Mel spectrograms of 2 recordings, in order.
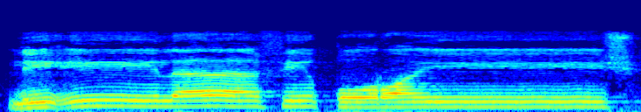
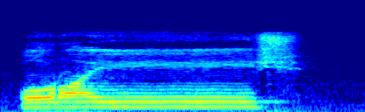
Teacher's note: والشين من أحرف التفشي، أو حرف هو حرف التفشي ومن أحرف الهمس، فحثه شخص سكت. انتبه للقاف المفخمة والراء المفخمة في كلمة قريش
